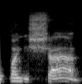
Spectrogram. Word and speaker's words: Upanishad: Hoje eles começarem a falar, as pessoas começarem a falar, não se fala Upanishads, né, como se fala em português. Só se fala Upanishad porque no sânscrito não tem plural no Upanishad.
